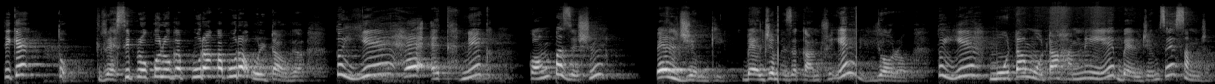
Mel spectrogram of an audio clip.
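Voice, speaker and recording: A woman teacher with an Indian accent giving an online class lecture. She mixes Hindi and English, checks in often with her students, and slows down to dictate key terms. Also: high-pitched, sing-song. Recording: roomy echo with long reverb.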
